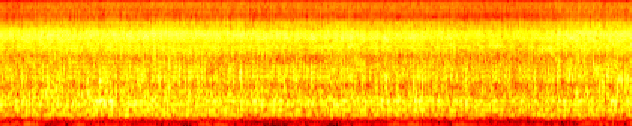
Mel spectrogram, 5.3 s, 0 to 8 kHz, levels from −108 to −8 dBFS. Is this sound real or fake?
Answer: fake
